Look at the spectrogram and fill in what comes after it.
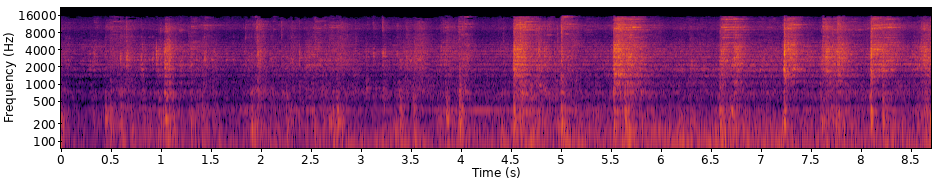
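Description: Railway passenger coaches rolling slowly past, with a low rumble and wheels knocking over the rail joints about once a second, growing louder.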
